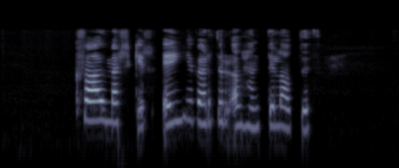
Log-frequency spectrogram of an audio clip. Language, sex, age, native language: Icelandic, female, 18-19, Icelandic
